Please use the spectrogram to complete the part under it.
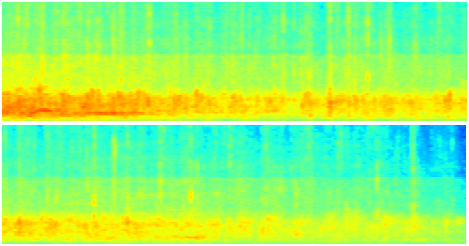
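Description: An audience at a conference event claps for the opening speaker, with loud, sustained applause and a few cheers running throughout, thinning slightly toward the end.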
